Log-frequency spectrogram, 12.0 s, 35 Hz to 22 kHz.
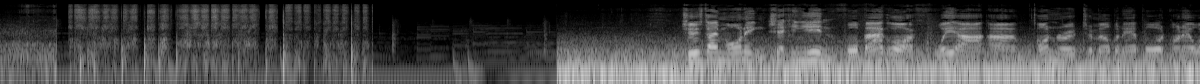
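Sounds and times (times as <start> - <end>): pen scribbling on paper: 0.7 - 3.8.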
